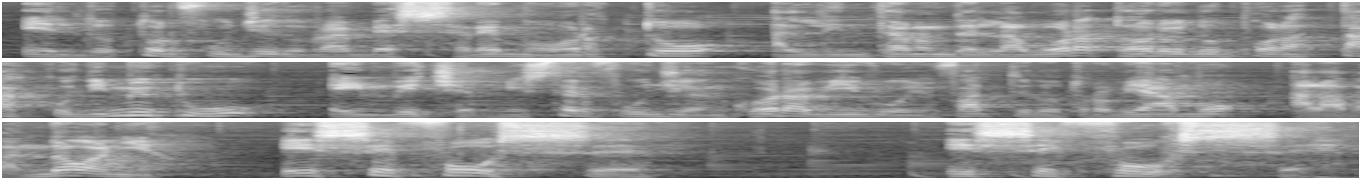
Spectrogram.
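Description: A man's voice: medium pitch, animated, fairly quick. A man, explaining a theory to camera in an emphatic, suspenseful way, repeating phrases for effect. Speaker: YouTube host. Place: small home room, indoors. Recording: roomy echo. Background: background music.

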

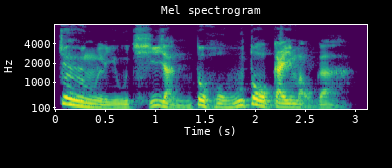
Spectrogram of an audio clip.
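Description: Man acting low, wary, prudent advisor. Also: sing-song, slightly rough, heavily acted. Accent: Cantonese. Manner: slow, low, cautioning.

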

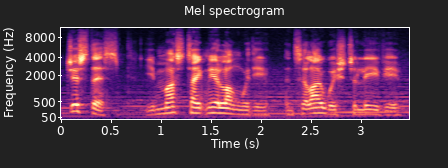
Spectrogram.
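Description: A man voicing a calm, secretive and wary wandering stranger, with a brisk, commanding and ominous way of talking, as in a fantasy storybook. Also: medium pitch, faint music behind. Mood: sly, bargaining.

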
